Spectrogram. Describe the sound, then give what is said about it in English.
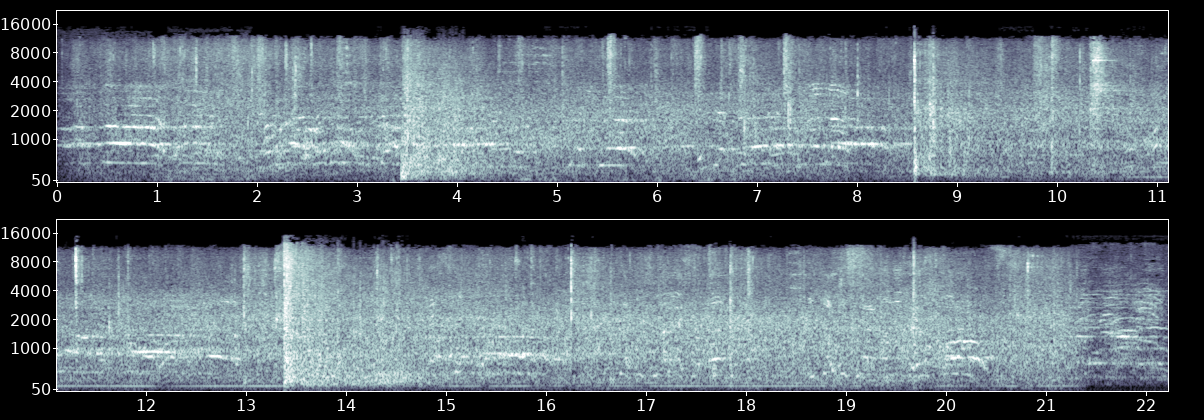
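Sound grenades bursting as security forces attack anti-regime protesters gathered outside a detained opposition leader's house in a village near Manama, Bahrain: three sharp, loud blasts spaced several seconds apart over constant crowd noise and voices. “Regime forces attacked them with tear gas and sound grenades.”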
